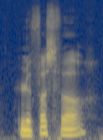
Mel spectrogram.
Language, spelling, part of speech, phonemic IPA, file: French, phosphore, noun, /fɔs.fɔʁ/, Fr-phosphore.ogg
- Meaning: phosphorus (element)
